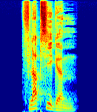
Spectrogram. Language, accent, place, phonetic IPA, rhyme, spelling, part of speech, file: German, Germany, Berlin, [ˈflapsɪɡəm], -apsɪɡəm, flapsigem, adjective, De-flapsigem.ogg
- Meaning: strong dative masculine/neuter singular of flapsig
